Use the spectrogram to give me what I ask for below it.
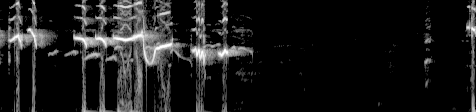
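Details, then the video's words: Oriental magpie-robin singing to stir quiet birds into answering: short rich whistled phrases, rising and dropping slurs with a few ticks, ending after about two and a half seconds in silence. "gakbutuh waktu lama kacer malas bunyi drob pasti langsung respon denger suara kacer gacor ngeplongg"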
